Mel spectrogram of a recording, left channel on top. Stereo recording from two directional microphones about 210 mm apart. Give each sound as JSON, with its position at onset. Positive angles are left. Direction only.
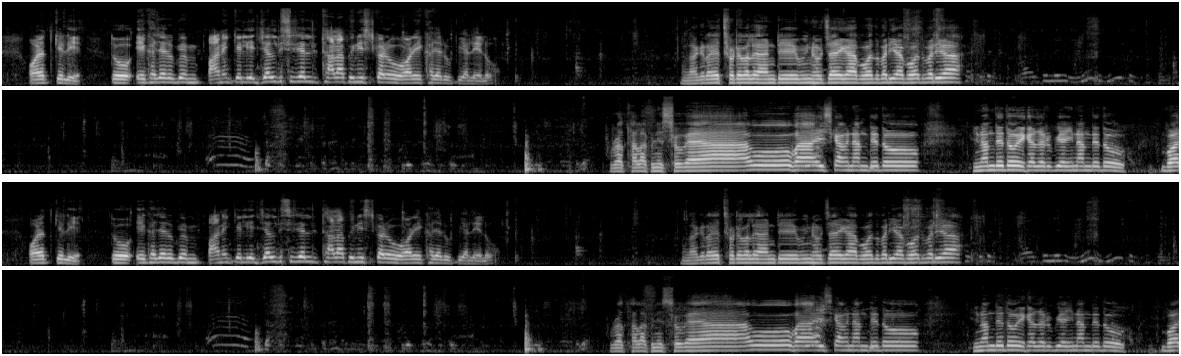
{"t": 0.3, "sound": "speech", "side_deg": -20}
{"t": 6.8, "sound": "speech", "side_deg": 5}
{"t": 17.8, "sound": "speech", "side_deg": 5}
